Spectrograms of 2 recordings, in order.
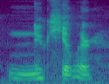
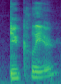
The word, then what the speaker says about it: nuclear: killer nuclear unclear yes how do you say correctly just nuclear nuclear you're clear am you clear like like the the the meanie way of saying no like new and then clear nuclear I feel like I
